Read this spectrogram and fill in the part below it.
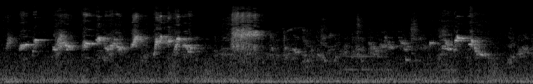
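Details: A Vietnamese contest red-whiskered bulbul delivers rapid chirpy warbling in a string of short bursts, then quieter phrases, with a low hum and a brief rustle in the middle.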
